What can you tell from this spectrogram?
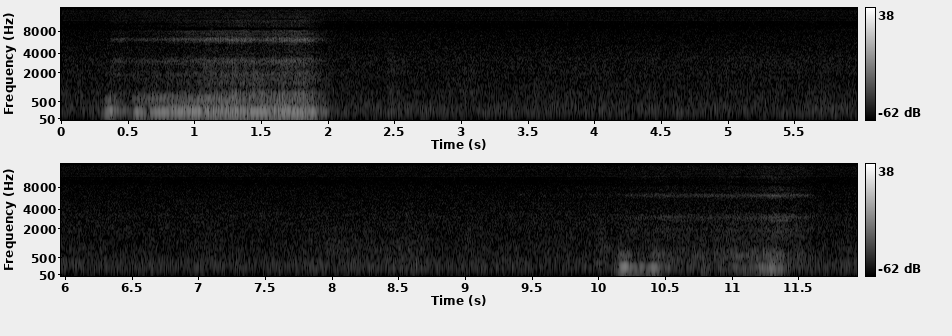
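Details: Snoring from George, a boxer dog.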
